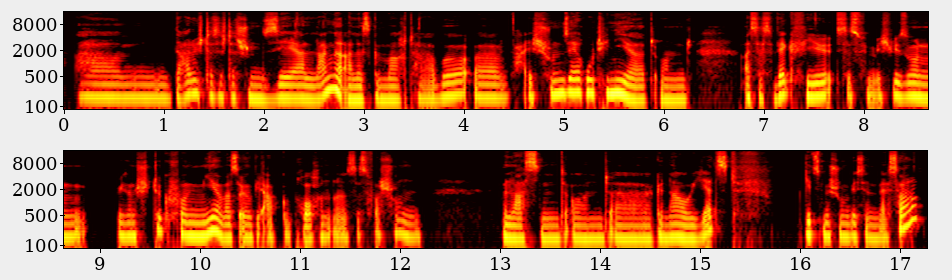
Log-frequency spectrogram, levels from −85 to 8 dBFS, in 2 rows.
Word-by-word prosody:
Ähm, 165 -1 -4
dadurch, 190 +6 -2
dass 180 -2 -4
ich 175 - -5
das 170 -2 -6
schon 160 -2 +1
sehr 160 +2 +2
lange 195 +12 +4
alles 150 +1 +1
gemacht 150 -3 -4
habe, 170 +5 -1
äh, - - -4
war 165 0 -4
ich 175 - -2
schon 205 +1 +2
sehr 220 0 +5
routiniert. 205 -8 +4
Und 145 -1 -4 0.5
als 165 -3 -2
das 160 -1 -6
wegfiel, 180 -1 +3
ist - - -4
es - - +4
für 185 - -7
mich 185 - -5
wie 185 - +3
so 180 +1 +1
‘n 170 +3 0 0.3
wie 180 -2 -2
so 170 - -1
‘n 170 - -1
Stück 215 +5 -4
von 175 -2 +2
mir, 200 +4 +6
was 155 0 +2
irgendwie 155 -1 -2
abgebrochen 145 +6 -3
ist. 195 - -6
Das 185 - -6
war 200 - -6
schon 175 -4 -4 0.8
belastend 145 -1 +2
und, 145 -1 -3
äh, 145 -1 -2
genau 160 -1 +1
jetzt 145 +10 +2
f 485 0 -18 0.3
geht's 185 0 0
mir 175 - 0
schon 170 0 -3
‘n - - -4
bisschen 155 -3 -4
besser, 255 - +3
165 Hz, 185 wpm, -23 LUFS, 155-185 Hz, 0.8 s, mir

